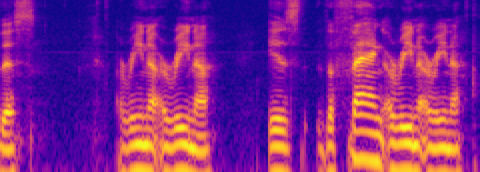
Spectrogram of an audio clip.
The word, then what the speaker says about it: Fang: arena arena is the Fang arena arena Phong if you're if you're really trying to pronounce it correctly I guess in Chinese it's like Fong but I'm calling it Fang because Fang sounds cooler so it's the Fang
